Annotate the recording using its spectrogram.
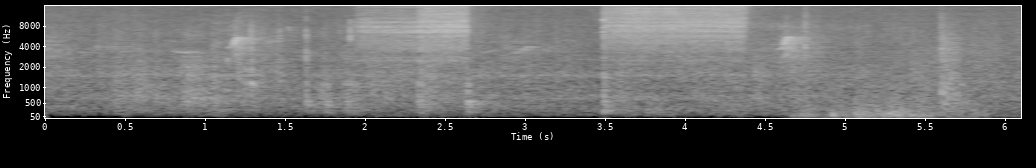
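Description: Air hissing in two short bursts, about two and three and a half seconds in, as an inflator chuck with a digital gauge is pressed onto a flat trailer tire's valve stem, with small clicks of the fitting between. A low rumble starts near the end.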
